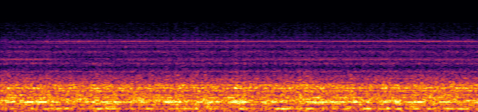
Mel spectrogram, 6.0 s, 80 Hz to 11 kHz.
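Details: Goodman furnace GMEC960603BNAC starting after burners replaced: steady, even inducer fan hum with a constant mid whine and no rattle or scraping, spinning up cleanly before the click and ignition; normal startup.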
